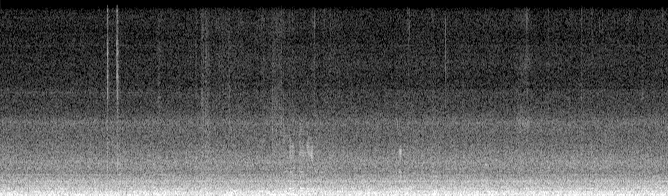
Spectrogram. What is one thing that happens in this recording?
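Wheels rumble over the runway as the airliner taxis.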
